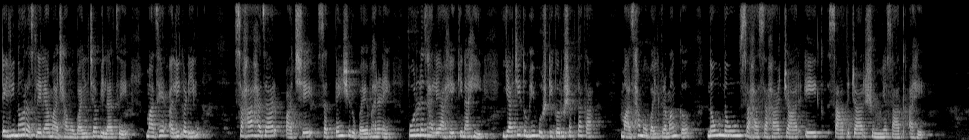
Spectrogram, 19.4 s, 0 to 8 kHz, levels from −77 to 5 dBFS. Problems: none marked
